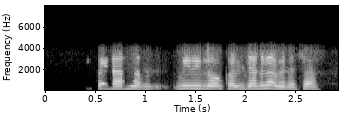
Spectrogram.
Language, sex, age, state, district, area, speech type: Telugu, female, 30-45, Telangana, Jangaon, rural, conversation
